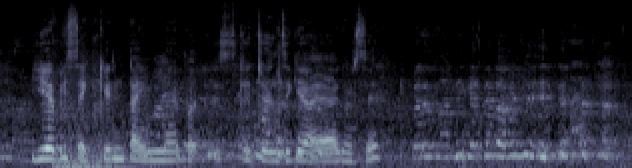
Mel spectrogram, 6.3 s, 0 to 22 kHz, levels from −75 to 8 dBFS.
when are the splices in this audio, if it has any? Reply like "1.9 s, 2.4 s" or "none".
none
